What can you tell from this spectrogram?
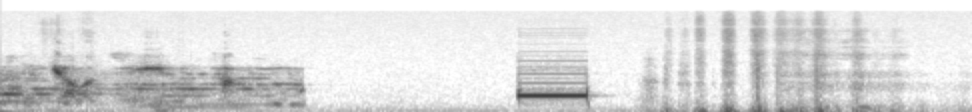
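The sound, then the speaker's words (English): A single steady electronic phone beep, about a third of a second long, sounds through a speakerphone held up to a microphone during a call, between stretches of muffled, tinny background voices and line noise. “No, it just beeped.”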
